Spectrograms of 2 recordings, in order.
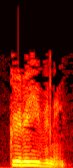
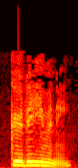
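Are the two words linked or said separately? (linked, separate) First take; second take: linked; linked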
